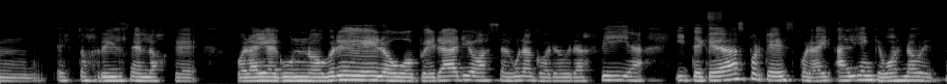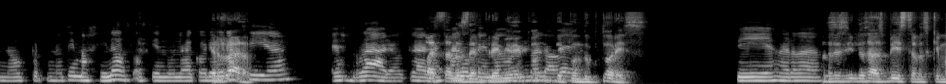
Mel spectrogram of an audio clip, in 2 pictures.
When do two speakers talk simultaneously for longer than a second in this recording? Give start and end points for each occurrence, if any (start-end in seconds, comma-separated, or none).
13.7-15.3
